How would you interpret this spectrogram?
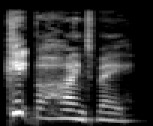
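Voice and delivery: loud protective shout. Acted. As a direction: bark the order to stay back. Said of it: "Wraith shouted to the female form".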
